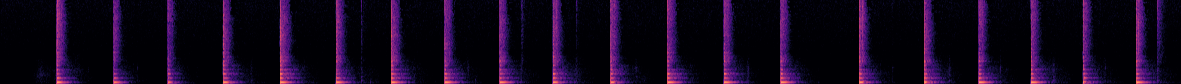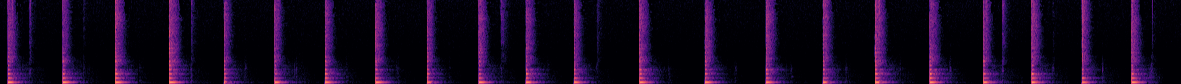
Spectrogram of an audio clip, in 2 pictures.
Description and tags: A mono recording of a cardboard tube being struck by hand at one end, the other end pointing towards the mic.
